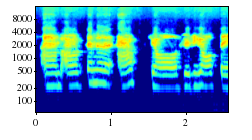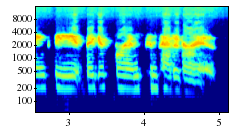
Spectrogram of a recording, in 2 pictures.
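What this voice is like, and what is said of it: Slight regional accent. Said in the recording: “with my little accent”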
